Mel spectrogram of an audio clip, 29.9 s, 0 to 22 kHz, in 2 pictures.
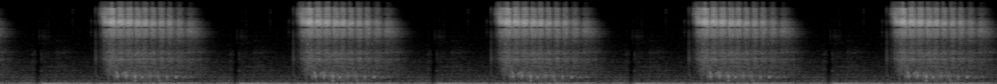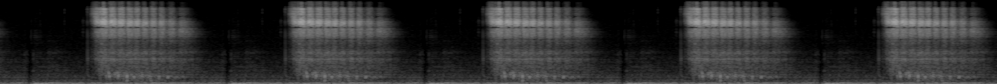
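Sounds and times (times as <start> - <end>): snake hissing: 19.3 - 20.8, 25.2 - 26.8, 28.2 - 29.7.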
